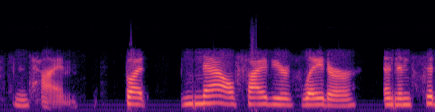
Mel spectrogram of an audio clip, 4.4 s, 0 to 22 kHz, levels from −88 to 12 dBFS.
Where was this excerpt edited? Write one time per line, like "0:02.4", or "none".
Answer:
none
